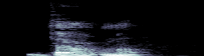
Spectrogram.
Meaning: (adjective) 1. dormant 2. asleep; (verb) present participle of dormir
- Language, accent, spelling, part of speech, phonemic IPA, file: French, Canada, dormant, adjective / verb, /dɔʁ.mɑ̃/, LL-Q150 (fra)-dormant.wav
